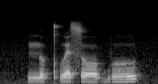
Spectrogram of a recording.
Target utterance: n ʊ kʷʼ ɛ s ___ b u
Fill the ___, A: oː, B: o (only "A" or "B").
A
